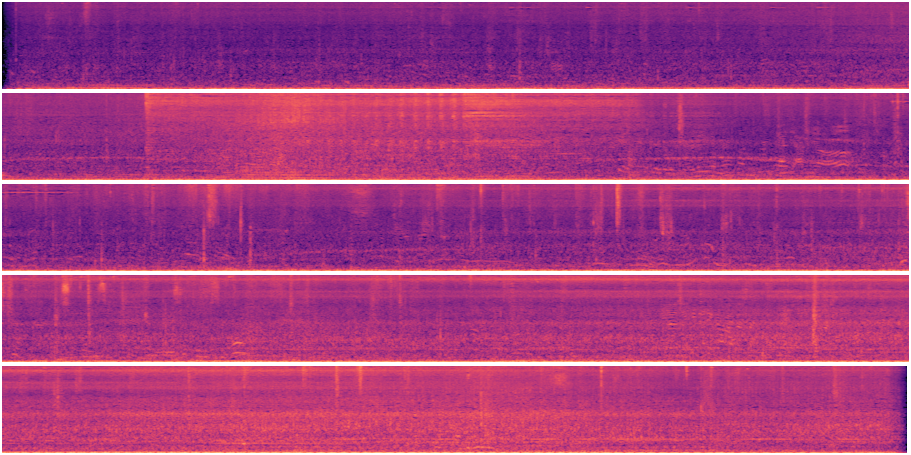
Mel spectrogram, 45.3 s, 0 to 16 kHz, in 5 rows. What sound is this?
0098 Walking in the street
People walking in the street with some traffic. And a bus waiting very close
20120118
